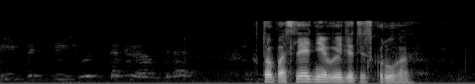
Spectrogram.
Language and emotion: Russian, neutral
